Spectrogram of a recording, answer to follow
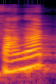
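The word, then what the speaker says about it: sangat: মানে হচ্ছে অনেক আর সাঙ্গাত এস এ এন জি এ উচ্চারণটা হবে সাঙ্গাত সাঙ্গাত এই সাঙ্গাত মানে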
